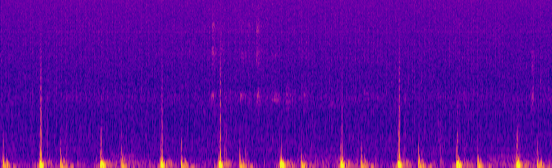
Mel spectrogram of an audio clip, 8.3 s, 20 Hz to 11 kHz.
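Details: Normal resting heart sounds, recorded while doing nothing: steady paired low thumps at about 67 beats per minute with faint background hum.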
